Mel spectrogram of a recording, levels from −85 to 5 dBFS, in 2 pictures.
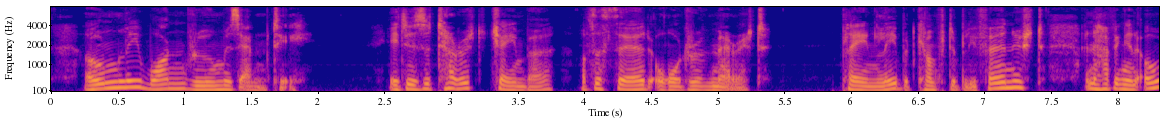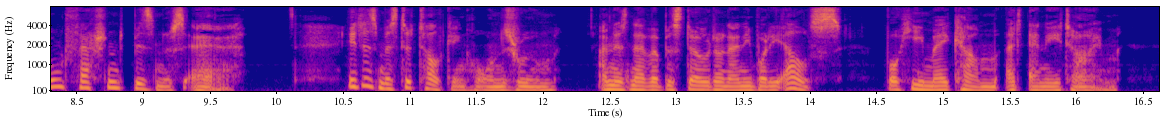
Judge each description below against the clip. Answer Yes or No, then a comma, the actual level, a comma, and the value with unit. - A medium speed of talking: Yes, average, 165 wpm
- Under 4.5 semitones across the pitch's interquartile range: No, average, 5.2 semitones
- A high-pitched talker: No, medium, 140 Hz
